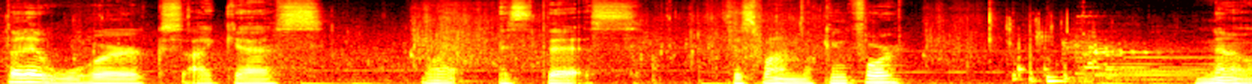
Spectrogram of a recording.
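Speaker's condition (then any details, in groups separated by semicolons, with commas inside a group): No condition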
